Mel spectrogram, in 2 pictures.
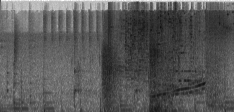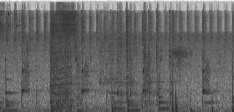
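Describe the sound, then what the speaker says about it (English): In the puzzle game Quantum Conundrum, a pane of glass shatters loudly with a sharp crash and scattering shards, surrounded by thumps and quieter game ambience. "the breaking of this glass is a necessary evil"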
